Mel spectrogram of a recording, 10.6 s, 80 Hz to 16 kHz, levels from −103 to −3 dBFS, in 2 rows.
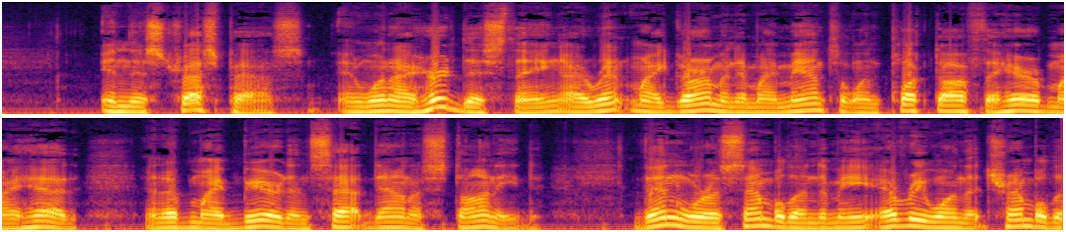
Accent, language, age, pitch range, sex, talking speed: American, English, 50-69, 120-150 Hz, male, 230 wpm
